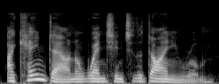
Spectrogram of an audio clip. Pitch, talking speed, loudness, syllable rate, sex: 130 Hz, 245 wpm, -16 LUFS, 5.4 syllables/s, male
